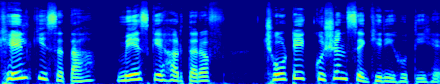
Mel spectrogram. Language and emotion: Urdu, neutral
